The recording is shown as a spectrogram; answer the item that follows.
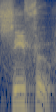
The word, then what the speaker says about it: Sifu: Sifu or Saifu, I don't know exactly how it's pronounced. Sifu, thank you.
